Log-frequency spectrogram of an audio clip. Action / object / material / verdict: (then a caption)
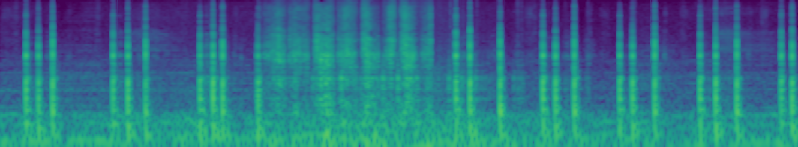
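tap / laminated cardboard hardcover book / cardboard / none. Fingernails tap, scratch and rub the glossy laminated cover of a large, solid, flat cardboard hardcover book. Quick, dry clicks come in clusters, with a steady bright, rasping scratch in the middle of the clip.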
